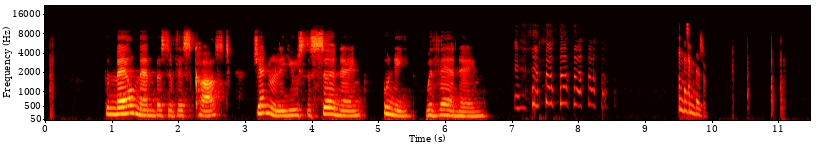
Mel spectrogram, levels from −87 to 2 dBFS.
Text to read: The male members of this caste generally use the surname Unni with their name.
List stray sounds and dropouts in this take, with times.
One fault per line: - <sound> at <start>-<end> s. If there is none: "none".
- laugh at 7.0-8.6 s
- chirp at 9.5-9.9 s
